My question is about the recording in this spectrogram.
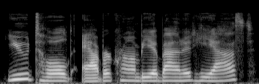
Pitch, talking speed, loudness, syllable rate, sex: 175 Hz, 160 wpm, -16 LUFS, 5.0 syllables/s, female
